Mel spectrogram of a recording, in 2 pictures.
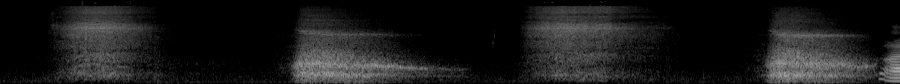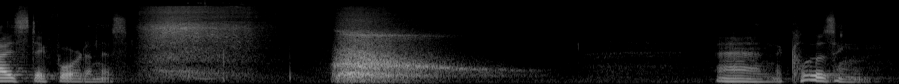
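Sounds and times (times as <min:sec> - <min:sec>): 
slow deep breathing during a yoga exercise: 0:00.4 - 0:08.9, 0:10.4 - 0:16.0
speech: 0:08.8 - 0:10.7, 0:16.2 - 0:17.8.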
